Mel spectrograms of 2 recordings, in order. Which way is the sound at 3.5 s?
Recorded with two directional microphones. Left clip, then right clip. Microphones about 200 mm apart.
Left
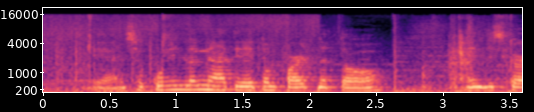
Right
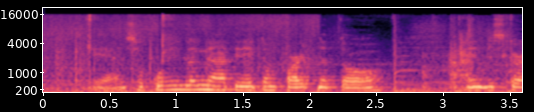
10° left (ahead or behind).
